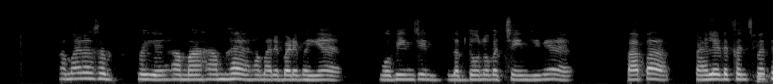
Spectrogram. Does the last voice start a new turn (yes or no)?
no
